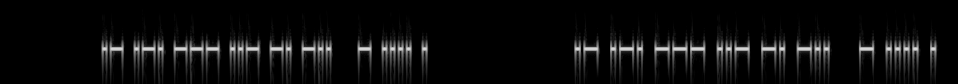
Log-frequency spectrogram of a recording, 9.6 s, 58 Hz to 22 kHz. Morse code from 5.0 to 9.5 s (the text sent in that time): AROUND THE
